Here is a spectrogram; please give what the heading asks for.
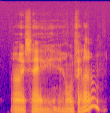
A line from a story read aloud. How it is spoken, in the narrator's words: murmured Runciman, not opening his eyes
